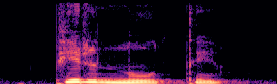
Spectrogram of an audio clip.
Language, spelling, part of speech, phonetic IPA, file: Ukrainian, пірнути, verb, [pʲirˈnute], Uk-пірнути.ogg
- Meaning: to dive, to duck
